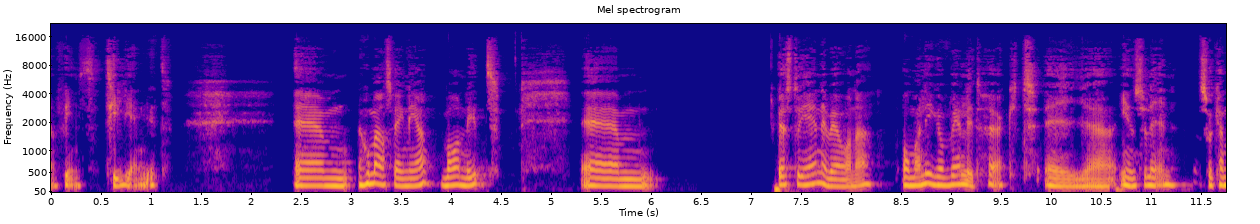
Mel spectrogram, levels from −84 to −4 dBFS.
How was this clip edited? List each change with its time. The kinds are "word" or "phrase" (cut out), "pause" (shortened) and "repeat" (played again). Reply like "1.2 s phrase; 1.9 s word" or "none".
3.0 s pause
